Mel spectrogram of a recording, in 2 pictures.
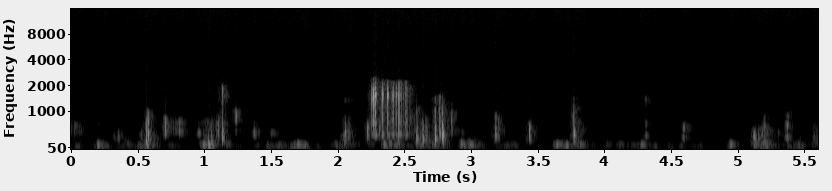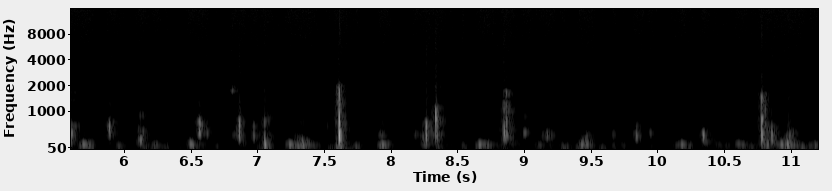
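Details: Belly noises recorded while digesting oats: soft irregular gurgles, pops and short rumbles, ordinary digestive bowel sounds.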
